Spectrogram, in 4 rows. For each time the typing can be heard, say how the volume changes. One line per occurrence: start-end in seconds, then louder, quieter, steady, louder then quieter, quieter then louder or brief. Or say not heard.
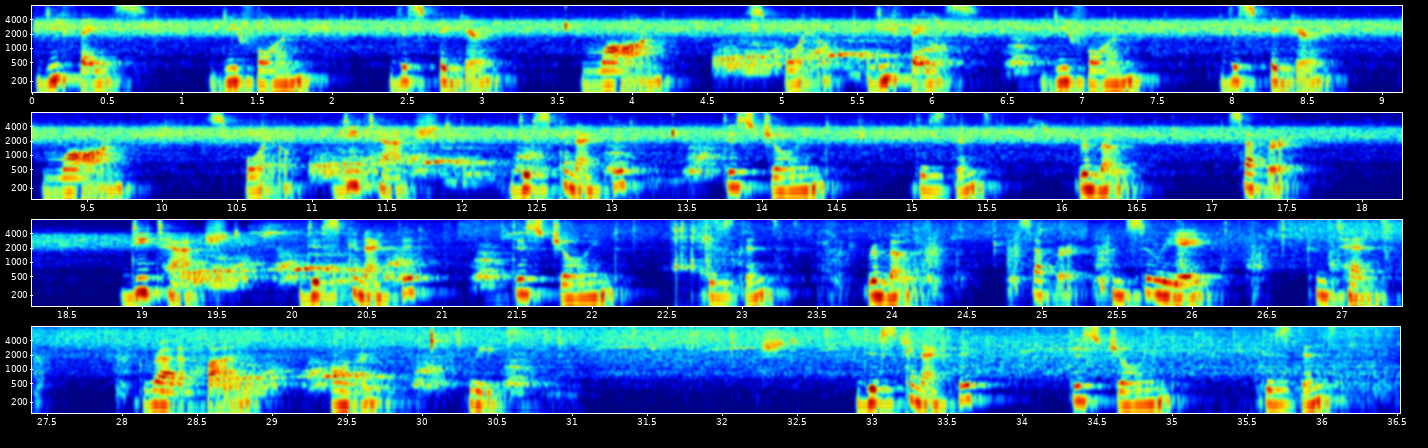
not heard.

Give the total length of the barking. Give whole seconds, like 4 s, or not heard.
10 s.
